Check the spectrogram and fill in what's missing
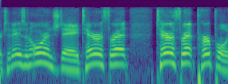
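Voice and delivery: lightly mocking news alert voice; mock official announcement. Mocking government terror alerts.

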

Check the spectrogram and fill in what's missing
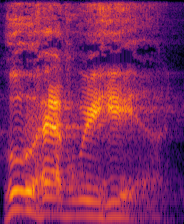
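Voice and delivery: high, slow hammed-up villain laugh; grand villain voice, slow and high; lush villain voice. A narrator's reading. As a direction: glide in as a theatrical villain. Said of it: "A lush voice reverberated".

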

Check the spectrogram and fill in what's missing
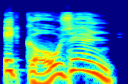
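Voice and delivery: slow, high bear voice; marvel, drawing the words out; stretched-out high wonder; admiring Pooh. Acted. Pooh marvels at balloon and pot.

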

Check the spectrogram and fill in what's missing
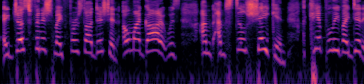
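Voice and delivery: high-pitched breaking news; giddy phone call. Retold or imitated. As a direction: re-enact still being shaken with excitement. Excited phone call after first audition.

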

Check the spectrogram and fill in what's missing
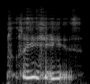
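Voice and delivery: high pleading please; blubbering. A narrator's reading. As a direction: plead through tears. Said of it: "I said, blubbering".

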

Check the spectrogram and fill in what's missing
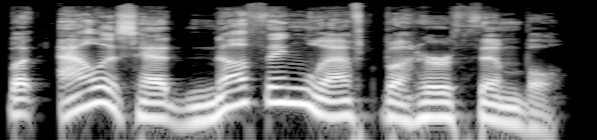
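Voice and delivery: ordinary delivery, nothing marked

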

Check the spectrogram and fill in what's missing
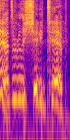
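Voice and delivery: mock scolding. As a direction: scold her for a bad tip, loudly. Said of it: "Oh, yeah, [name]".

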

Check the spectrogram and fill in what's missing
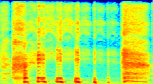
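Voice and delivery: a high, bright burst of laughter. Real, not acted. Laughs at own story.

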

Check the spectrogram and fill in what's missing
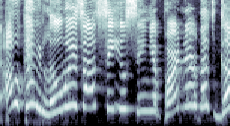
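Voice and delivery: high, eager cheer; excited. Retold or imitated. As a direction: hype him up. Imagined enthusiastic partner.

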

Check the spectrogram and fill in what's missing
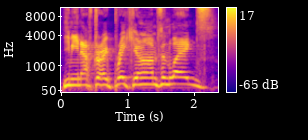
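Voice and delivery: high, put-on brawler voice for Guy; gravelly tough-guy accent. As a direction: snarl the threat in a thick accent. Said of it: "Good accent".

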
